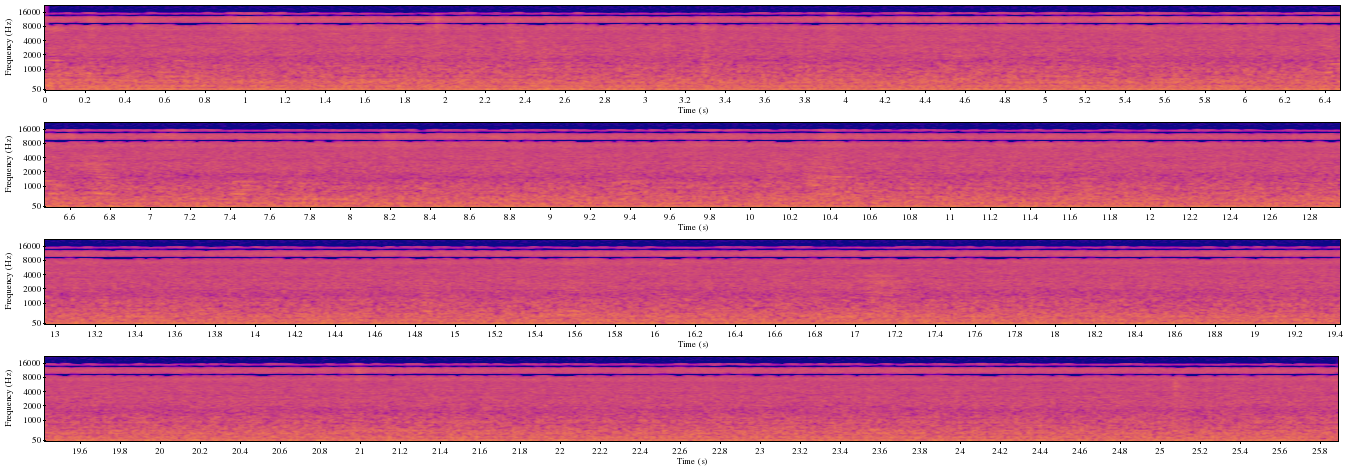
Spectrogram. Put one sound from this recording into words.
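A bus rattles and creaks as it rolls along.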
